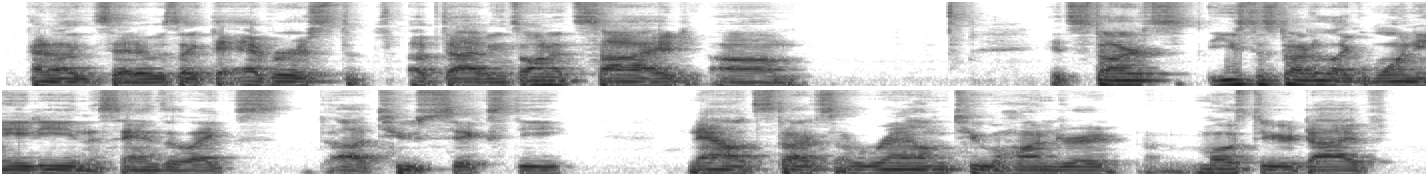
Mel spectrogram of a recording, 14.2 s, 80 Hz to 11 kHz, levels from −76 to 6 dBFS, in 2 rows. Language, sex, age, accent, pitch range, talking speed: English, male, 20-39, American, 95-110 Hz, 175 wpm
